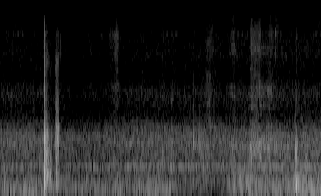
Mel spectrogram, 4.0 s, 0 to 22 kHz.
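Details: Honey bees watched up close, dated 12-11-23; a steady low, dense buzzing hum fills the clip, broken by a few brief clicks and knocks.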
